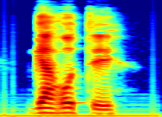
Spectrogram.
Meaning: to bind, fasten strongly
- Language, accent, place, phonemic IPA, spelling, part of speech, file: French, France, Lyon, /ɡa.ʁɔ.te/, garrotter, verb, LL-Q150 (fra)-garrotter.wav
